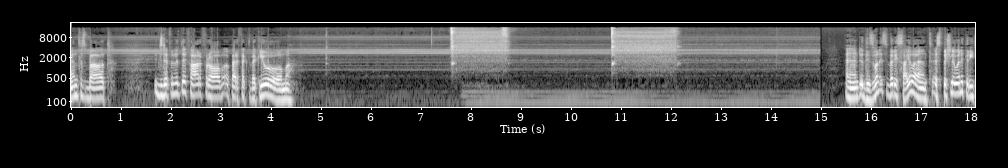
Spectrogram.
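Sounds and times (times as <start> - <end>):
compressor humming quietly: 0.0 - 18.0
click followed by short hiss: 7.2 - 8.8.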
